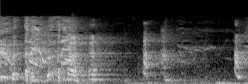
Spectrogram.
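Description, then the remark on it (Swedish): A person coughs in a few short, harsh bursts, starting with a longer rough fit and followed by three quick, separate coughs, fairly loud, with a hint of laughter mixed in. “Ja, alla ska gå och hosta på honom.”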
